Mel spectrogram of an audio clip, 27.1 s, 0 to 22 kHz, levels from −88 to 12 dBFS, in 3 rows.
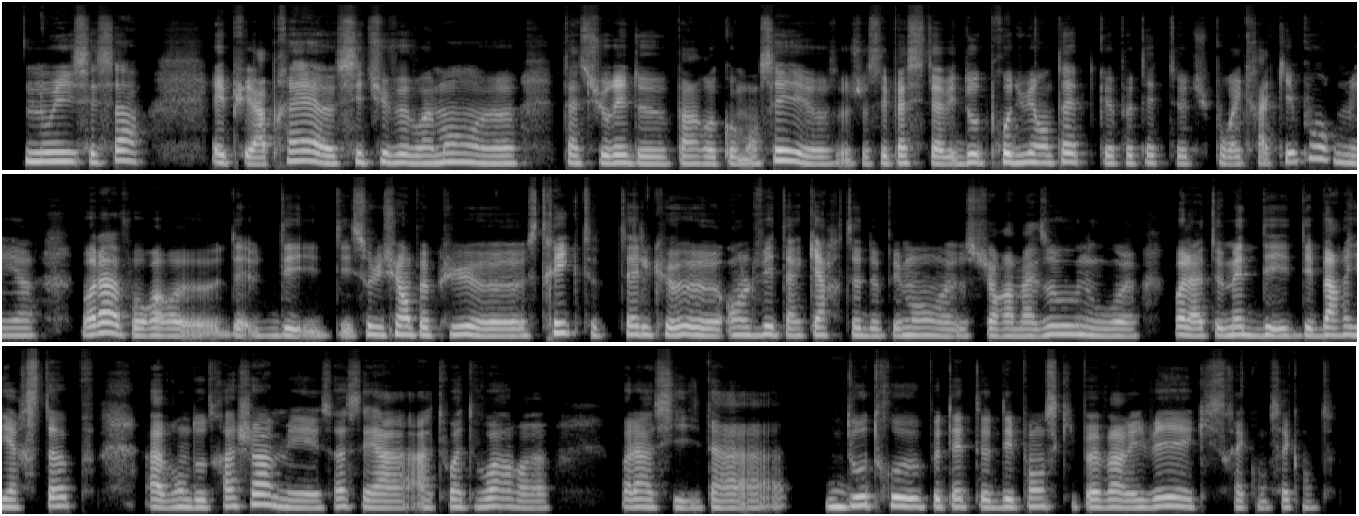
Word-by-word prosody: Mmh, 215 -1 +4
oui, 220 0 +5
c'est 205 - -1
ça 225 +3 -1 0.4
et 190 - +3
puis 170 - +1
après, 225 +8 +2
heu, 175 - +1
si 205 +4 0
tu 205 +2 -1
veux 195 0 +1
vraiment, 190 +2 +1
heu, 175 0 +1 0.3
t'assurer 185 0 +3
de 165 -2 -1
pas 170 +1 -2
recommencer, 175 +7 +2
heu, 165 -1 -1
j 185 +6 -7
je - - -7
sais 170 +2 -3
pas 180 +1 +2
si 180 - -5
tu 175 - +2
avais 160 - +2
d'autres 195 +1 +1
produits 200 -1 +3
en 190 -1 +1
tête 205 +1 -1
que 180 - -3
peut-être, 180 0 -6
heu, 165 - -4
tu 165 - -16
pourrais 160 -3 -3
craquer 185 +5 -3
pour, 275 +2 -3
mais, 180 -3 -3
heu, 175 0 -4 0.3
voilà, 220 +3 +6
faut 170 -3 0
voir, 165 -1 +1
heu, - - -1
des 200 - -3
des 165 +1 -2
des - - -5
solutions 195 0 +2
un 195 - +5
peu 180 -1 +1
plus, 190 +2 +1
heu, 160 -1 +2
strictes 230 0 +2
telles 195 -2 +1
que, 180 - -1
heu, 175 -3 +3
enlever 185 +2 0
ta 170 -2 -2
carte 180 +1 0
de 165 -1 -2
paiement, 170 +1 -2
heu, 160 0 -5
sur 165 0 -3
Amazon 190 +5 0
ou, 165 -2 -1
heu, 160 0 -3 0.3
voilà, 165 -4 +4
te 165 - -3
mettre 180 +1 +2
des 165 -1 +2
des 170 +2 -1
barrières 180 +1 +2
stop 205 +1 -2 0.4
avant 180 0 +1
d'autres 175 +2 -2
achats. 240 +5 +3
Mais 170 -4 -1
ça, 190 +4 -2
c'est 180 -2 -2
à 160 -1 +1
à 165 - -4
toi 180 +1 -2
de 175 - -12
voir, 190 -1 -2
heu, 160 0 -5 0.5
voilà, 180 0 0
si 165 -2 -6
tu 170 - -7
as 165 +2 -4 0.3
d'autres, 205 +3 +2
heu, 190 -2 +4
peut-être, 185 0 -1
heu, 175 - 0
dépenses 185 +2 -1
qui 185 - -15
peuvent 180 0 0
arriver 180 +3 +2
et - - -3
qui - - -12
seraient 170 - -7
conséquentes. 165 +1 -10
180 Hz, 220 wpm, -21 LUFS, 170-195 Hz, 0.5 s, voilà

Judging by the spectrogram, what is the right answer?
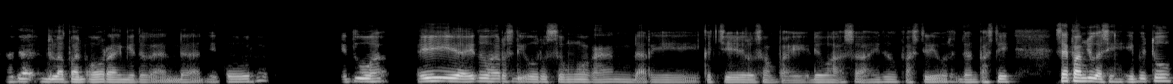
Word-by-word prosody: Ada 130 +2 0
8 120 -2 +2
orang, 115 -1 +1
gitu 110 0 -5
kan, 115 - -8
dan, 110 0 -7
itu, 125 +2 -3 1.0
itu 120 +4 -4 0.2
a 140 - -4 0.4
iya, 150 -1 +8
itu 140 +2 +1
harus 135 -1 -2
diurus 120 -1 -2
semua 115 0 -3
kan, 115 +1 -7
dari 105 0 -9
kecil 110 -1 -3
sampai 100 -2 -9 0.2
dewasa 105 0 -4 0.2
itu 115 +1 -7
pasti 110 +1 -8
urus. 120 -3 -7
Dan 110 -1 -4
pasti 110 +4 -1 0.5
saya 160 - +7
paham 155 -2 +9
juga 135 -4 +8
sih, 130 0 -4
ibu 120 - -2
itu, 155 - +2
115 Hz, 155 wpm, -22 LUFS, 110-130 Hz, 1.0 s, paham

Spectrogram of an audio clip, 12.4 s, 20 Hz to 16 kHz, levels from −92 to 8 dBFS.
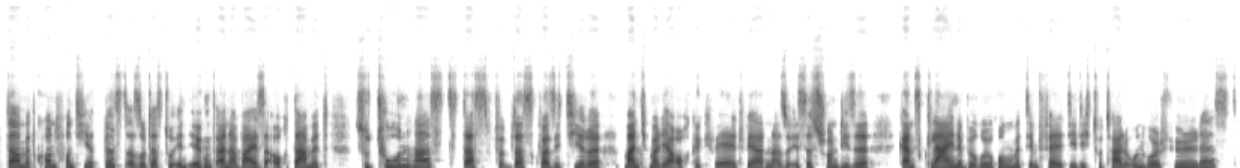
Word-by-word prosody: damit 275 +2 +3
konfrontiert 270 +1 -3
bist? 335 +1 -3
Also, 215 +1 -1
dass 210 0 -2
du - - -3
in 210 +1 -2
irgendeiner 220 -6 +2
Weise 200 +2 +4
auch 200 - -1
damit 210 +1 +3 0.3
zu 225 - -4
tun 275 +7 -2
hast, 285 +3 0
dass 220 +1 +3
f - - -6
dass 220 +1 0
quasi 215 0 0
Tiere 230 0 +1 0.2
manchmal 210 +1 +5
ja 200 -2 +4
auch 200 - -3
gequält 205 +2 -3
werden? 220 0 +1
Also, 195 +1 -3
ist 215 +3 -7
es 245 - -1
schon 220 -1 -3
diese 210 0 0 0.3
ganz 200 +1 +5
kleine 215 +4 +5
Berührung 230 0 -3
mit 225 0 -6
dem 220 - -4
Feld, 215 0 -1
die 220 - -4
dich 210 -1 -8
total 205 0 0
unwohl 230 +2 -3
fühlen 235 0 -4
lässt? 245 +5 -6
220 Hz, 200 wpm, -24 LUFS, 210-240 Hz, 0.3 s, manchmal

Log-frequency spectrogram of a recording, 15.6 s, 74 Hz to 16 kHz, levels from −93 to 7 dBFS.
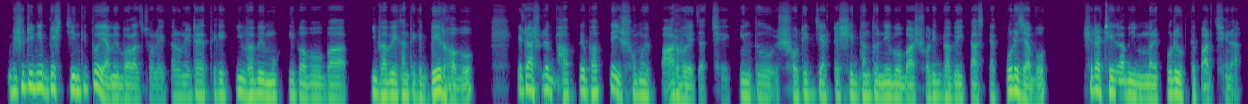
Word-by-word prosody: বিষয়টি 180 +6 +3
নিয়ে 185 -2 +6
বেশ 170 -3 +3
চিন্তিতই 160 +5 +4
আমি 100 +1 +2
বলা 100 -1 -1
চলে। 95 -1 -11
কারণ 110 -1 -7
এটা 120 +3 -4 0.2
থেকে 120 +1 -2
কীভাবে 125 -3 +2
মুক্তি 115 +2 -3
পাব? 105 -2 0 0.2
বা 100 0 0 0.4
কীভাবে 120 -3 +2
এখান 120 +1 0
থেকে 110 -2 -2
বের 140 +3 +8
হব? 95 -2 -2 0.7
এটা 150 - +2
আসলে 155 +3 -2 0.2
ভাবতে 120 +3 -3
ভাবতেই 140 +1 0
সময় 120 -1 0 0.2
পার 115 - 0
হয়ে 95 -3 -1
যাচ্ছে। - - -13 0.2
কিন্তু 115 -2 -2 0.3
সঠিক 110 +2 -3
যে 120 - -5
একটা 115 - -7
সিদ্ধান্ত 110 -1 -1
নিব 110 -1 +3 0.2
বা 100 - +1
সঠিকভাবে 105 -1 -2
এই - - -6
কাজটা 100 +1 -5 0.2
করে 150 0 +7
যাব, 90 -3 0 0.6
সেটা 155 0 +3
ঠিক 145 - +5
আমি 120 -1 +3 0.2
মানে 100 -1 +2
করে 130 0 +4
উঠতে 120 - -7
পারছি - - -5
না। - - -10
120 Hz, 180 wpm, -23 LUFS, 105-135 Hz, 0.7 s, বের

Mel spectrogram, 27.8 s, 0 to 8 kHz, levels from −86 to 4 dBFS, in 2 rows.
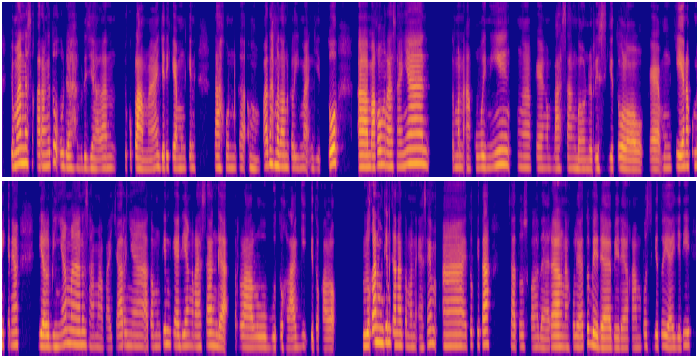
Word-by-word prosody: Cuman 245 +5 +7
sekarang 205 -2 -1
itu 280 - -5
udah 190 -3 -2
berjalan, 175 0 -4 0.2
cukup 190 +1 -16
lama, 165 +2 +2
jadi 190 0 -1
kayak 180 -2 0
mungkin, 175 +2 -7 0.4
tahun 185 -1 -3
ke 185 -2 -8
4 180 +3 -3
apa 230 -3 +5
tahun 195 -1 +2
ke 180 - -7
5 180 0 -7
gitu, 215 - +6 0.4
mmm, 200 0 +8
aku 225 - +2
ngerasanya, 230 +4 +4 0.4
teman 195 +1 -5
aku 180 +1 -5
ini, 225 +5 +1 0.2
nge 190 -1 -6
kayak 180 -1 -6
ngepasang 175 0 -7
boundaries 160 +1 -5
gitu 180 +1 -1
loh. 155 -3 +1
Kayak 160 0 0
mungkin, 180 +2 +2
aku - - -23
mikirnya, 210 +1 -3 0.4
dia 190 -2 +6
lebih 185 0 -1
nyaman 220 +1 0
sama 180 -2 -11
pacarnya, 190 +3 -5
atau 185 0 -9
mungkin 220 +5 -4
kayak 200 -3 -1
dia 200 0 -2
ngerasa 185 +2 -2
nggak 180 -3 +1 0.2
terlalu 175 -1 -2
butuh 170 +2 -7
lagi 170 +3 -5
gitu, 170 -1 -5
kalo 160 0 -4 0.6
dulu 200 +1 +5
kan 255 +1 +8
mungkin 250 0 +4
karena 205 -2 +2
teman 180 -2 -9
SMA, 195 0 -1
itu 210 +3 -11
kita 220 +1 +3 0.3
satu 185 -1 -6
sekolah 175 -1 -10
bareng. 180 +2 +2
Nah 175 -1 -8
kuliah 180 0 -3
tuh 245 - 0
beda 175 -5 +4
beda 165 0 -6
kampus 170 +3 -10
gitu 185 +1 -4
ya, 175 -3 0
jadi, 200 +5 -6
185 Hz, 150 wpm, -22 LUFS, 175-200 Hz, 0.6 s, mmm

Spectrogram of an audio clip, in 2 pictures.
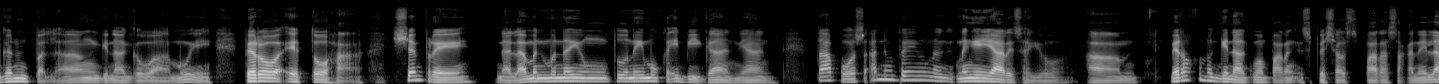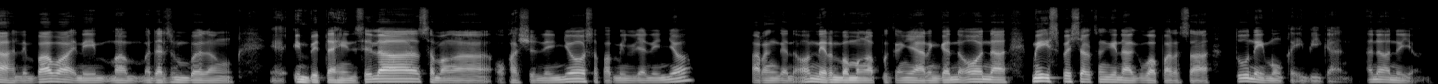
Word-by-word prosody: gano'n 135 0 +3
pala 80 - -5
ang 95 -2 -2
ginagawa 85 -3 -3
mo 100 +11 -3
eh. 85 -5 -4 0.2
Pero 150 0 +8
ito 120 -3 +2
ha, 90 -4 -5 0.3
siyempre 115 - +3 0.2
nalaman 115 +12 +2
mo 145 - +5
na 155 - +6
'yong 145 -2 +4
tunay 150 0 +4
mong 150 -1 +1
kaibigan 110 - -2
'yan, 95 -3 -5 0.4
tapos 175 -9 -1
ano 220 -1 -1
ba 200 - -4
'yong 200 -1 -3
nang 160 -2 -2
nangyayari 140 -8 +5
sa'yo? 85 -4 -10 0.2
Um, 90 -1 -4 0.3
meron 175 +7 +3
ka - - -19
bang 160 -5 0
ginagawang 105 -4 0
parang 95 0 -4
espesyal 95 -1 -7 0.2
para 95 -1 -3
sa - - -10
kanila? 100 +2 +1
Halimbawa 115 +7 +1
ini 95 +1 -2
ma 95 0 -3
madalas 95 +1 -4
mo 105 - 0
bang 95 -2 -3 0.4
i 85 - -10 0.2
imbitahin 100 -3 +1
sila 135 +2 +5
sa 115 - -4
mga 95 -2 -2
okasyon 95 - -7
ninyo, 120 +7 +1
sa 105 -5 -9
pamilya 95 +1 -6
ninyo, 115 - -2 0.6
parang 95 0 -4
ganoon? 95 +8 -3
Meron 110 -4 +3
bang 100 -1 +3
mga 95 -1 0
pagyayaring 95 -1 -3
ganoon 115 +3 +1
na 110 -1 +3 0.3
may 150 +1 +6
espesyal 135 -5 0
kang 115 0 -4
ginagawa 95 -3 -1
para 90 0 -5
sa - - -4 0.2
tunay 140 -5 +1
mong 90 -2 -6
kaibigan, 80 - -12 0.2
ano-ano 110 -3 -3
'yon? 80 - -14
105 Hz, 145 wpm, -22 LUFS, 95-130 Hz, 0.6 s, Pero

